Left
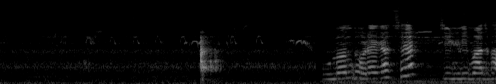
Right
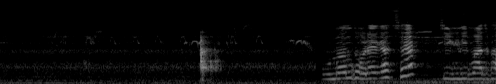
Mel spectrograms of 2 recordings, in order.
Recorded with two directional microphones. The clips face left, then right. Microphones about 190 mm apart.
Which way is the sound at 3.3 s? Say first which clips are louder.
Right 2 dB; 30° right (ahead or behind).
